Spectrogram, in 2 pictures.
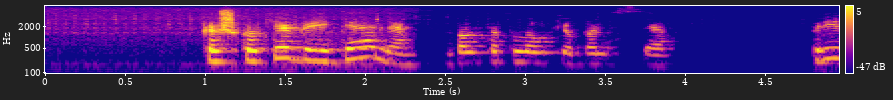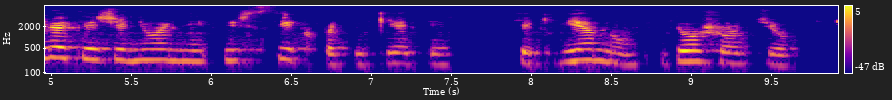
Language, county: Lithuanian, Vilnius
